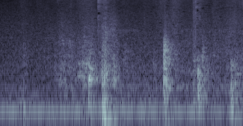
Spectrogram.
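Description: A few soft knocks and bumps, the first about halfway through and two more near the end, over a steady low electrical hum.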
